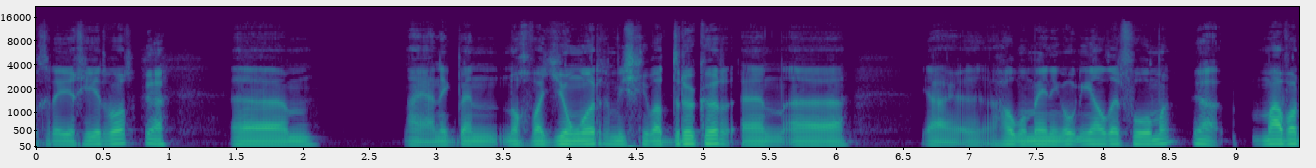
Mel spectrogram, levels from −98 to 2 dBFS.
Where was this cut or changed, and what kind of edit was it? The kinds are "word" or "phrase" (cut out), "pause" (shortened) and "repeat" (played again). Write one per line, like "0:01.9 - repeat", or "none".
none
